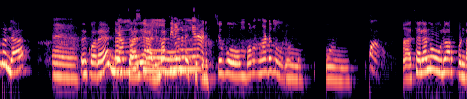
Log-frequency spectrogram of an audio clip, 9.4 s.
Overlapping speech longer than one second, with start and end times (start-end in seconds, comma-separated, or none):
2.4-4.2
